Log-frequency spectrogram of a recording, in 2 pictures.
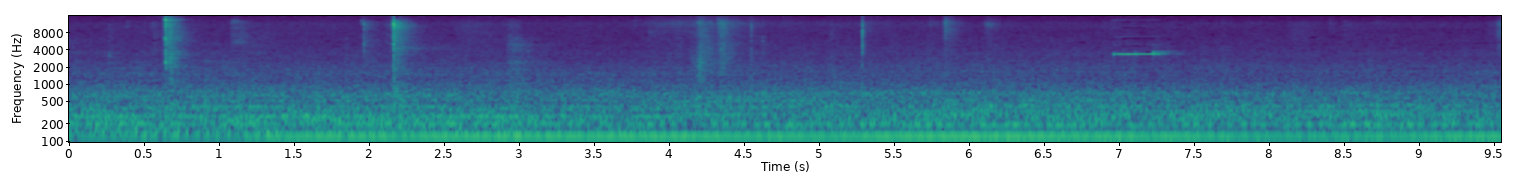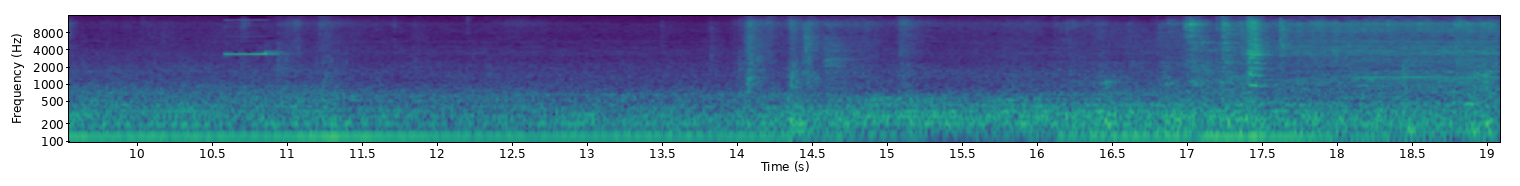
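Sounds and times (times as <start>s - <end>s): elevator low hum: 0.0s - 19.0s
short high beeps: 7.0s - 7.4s, 10.6s - 11.0s.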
